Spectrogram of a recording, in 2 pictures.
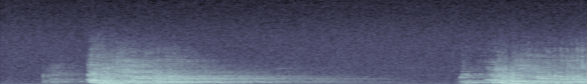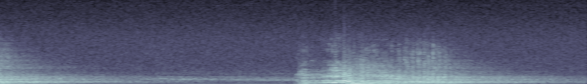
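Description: A lion gives three deep, rasping roars, each swelling and fading over about three seconds.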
